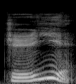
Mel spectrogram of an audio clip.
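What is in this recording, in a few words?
"zhi2ye4", Mandarin Chinese; 职业; 職業; dictionary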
